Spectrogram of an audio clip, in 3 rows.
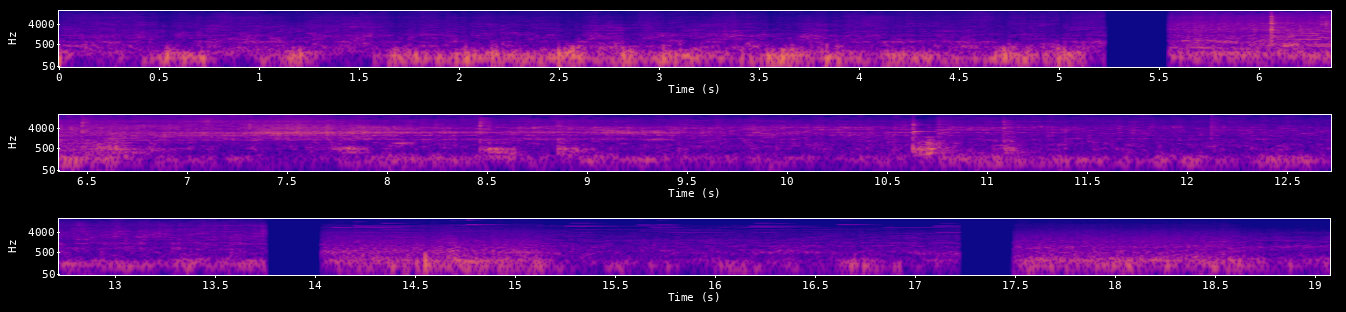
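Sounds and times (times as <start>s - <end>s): okra sizzling in a pan: 5.6s - 13.8s
metal spatula clinking on pan: 7.8s - 9.2s, 10.5s - 11.4s.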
